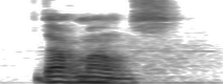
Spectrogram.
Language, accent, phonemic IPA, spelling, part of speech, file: French, Canada, /dɔʁ.mɑ̃s/, dormances, noun, LL-Q150 (fra)-dormances.wav
- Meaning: plural of dormance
